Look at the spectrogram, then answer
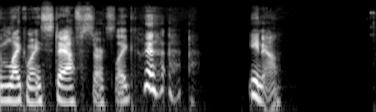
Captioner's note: chuckles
